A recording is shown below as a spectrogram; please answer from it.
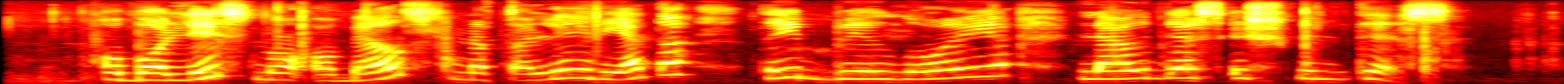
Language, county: Lithuanian, Šiauliai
